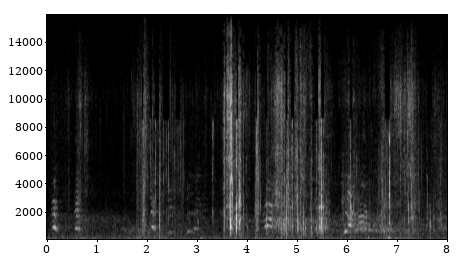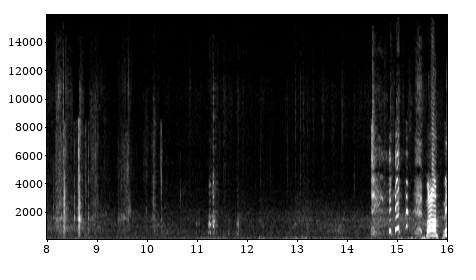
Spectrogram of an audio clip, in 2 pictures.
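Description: Chickens clucking and squawking as they are shooed out of a vegetable garden, with knocks and rustling in between. A woman shouts near the end.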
